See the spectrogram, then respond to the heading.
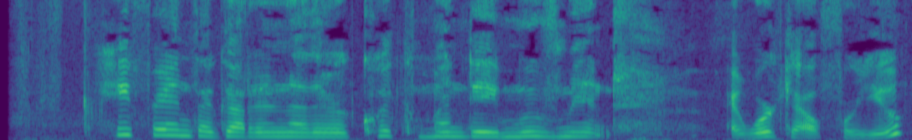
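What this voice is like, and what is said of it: Slightly out of breath. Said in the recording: “kind of out of breath.”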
